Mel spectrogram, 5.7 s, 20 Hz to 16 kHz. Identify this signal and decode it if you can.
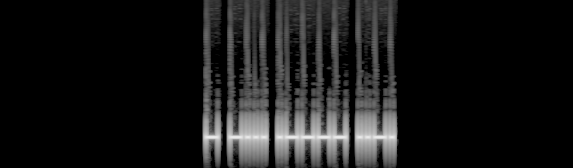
Morse code, heard as a keyed tone, about 30 wpm, 700 Hz. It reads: TB1F
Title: DXCC-100 Call Signs - 4 Characters - Repeated 3x - 30wpm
